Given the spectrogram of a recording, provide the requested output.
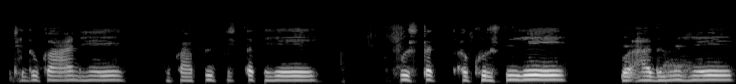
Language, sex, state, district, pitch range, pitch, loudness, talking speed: Chhattisgarhi, female, Chhattisgarh, Jashpur, 190-210 Hz, 200 Hz, -19 LUFS, 115 wpm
